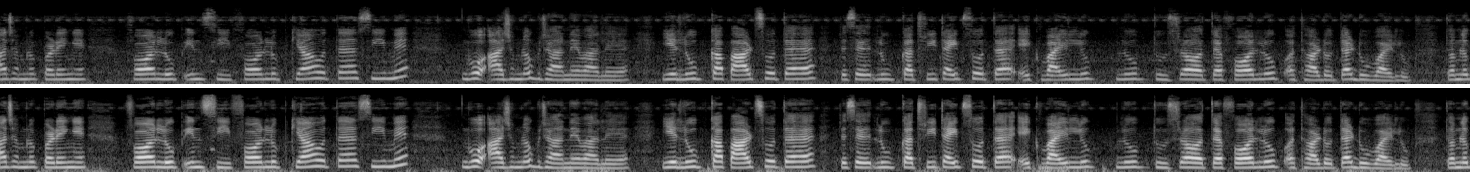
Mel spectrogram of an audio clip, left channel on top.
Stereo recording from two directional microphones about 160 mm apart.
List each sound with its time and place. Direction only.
0.0 s speech: 55° right (ahead or behind)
